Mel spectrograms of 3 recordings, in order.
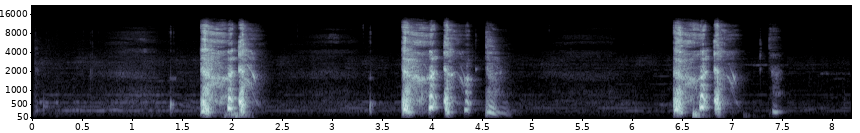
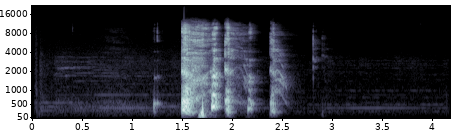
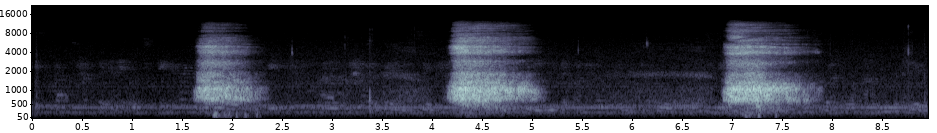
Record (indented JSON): {
  "three_cough_length": "8.2 s",
  "three_cough_amplitude": 18653,
  "three_cough_signal_mean_std_ratio": 0.29,
  "cough_length": "4.2 s",
  "cough_amplitude": 29384,
  "cough_signal_mean_std_ratio": 0.24,
  "exhalation_length": "9.0 s",
  "exhalation_amplitude": 8867,
  "exhalation_signal_mean_std_ratio": 0.39,
  "survey_phase": "beta (2021-08-13 to 2022-03-07)",
  "age": "45-64",
  "gender": "Female",
  "wearing_mask": "No",
  "symptom_cough_any": true,
  "symptom_runny_or_blocked_nose": true,
  "symptom_sore_throat": true,
  "symptom_fatigue": true,
  "symptom_headache": true,
  "symptom_other": true,
  "symptom_onset": "1 day",
  "smoker_status": "Never smoked",
  "respiratory_condition_asthma": false,
  "respiratory_condition_other": false,
  "recruitment_source": "Test and Trace",
  "submission_delay": "0 days",
  "covid_test_result": "Positive",
  "covid_test_method": "RT-qPCR",
  "covid_ct_value": 31.5,
  "covid_ct_gene": "N gene"
}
